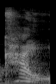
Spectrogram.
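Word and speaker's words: kai (καί): So the word there and is the word ki in the Greek, or kai, yeah, k-a-i, right? Pronounced k-a-h-w-e.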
